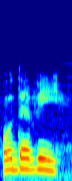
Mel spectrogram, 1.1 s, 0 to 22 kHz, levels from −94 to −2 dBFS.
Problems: low volume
